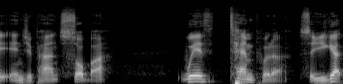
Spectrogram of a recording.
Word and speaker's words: soba: ramen noodles but it's brown colored noodles soba americans say zelda but we say in japan soba with tempura so you get the soba it's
